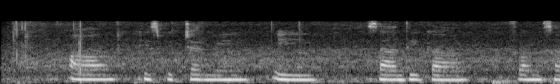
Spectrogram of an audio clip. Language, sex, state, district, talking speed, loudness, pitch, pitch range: Hindi, female, Bihar, Kaimur, 95 wpm, -14 LUFS, 220 Hz, 215-230 Hz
